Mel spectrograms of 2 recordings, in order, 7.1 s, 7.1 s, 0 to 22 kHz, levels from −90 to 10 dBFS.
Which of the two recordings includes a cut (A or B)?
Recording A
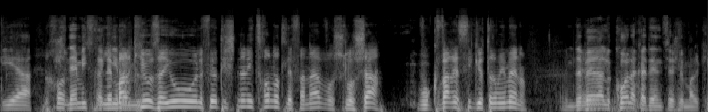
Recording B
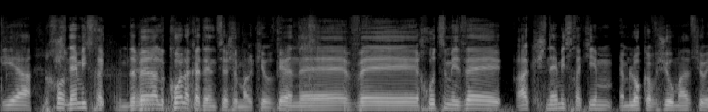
B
